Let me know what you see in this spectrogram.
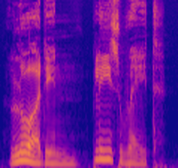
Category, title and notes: Speech > Solo speech
loading please wait
man, videogames, male, voice, calm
